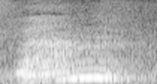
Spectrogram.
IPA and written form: plænd (planned)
